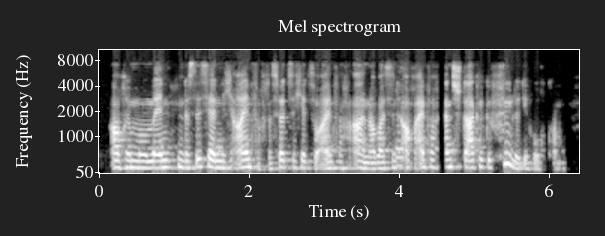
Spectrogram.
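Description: Her ordinary speaking voice at a medium pitch, a woman talks at a fairly quick pace with fairly even intonation and hardly any pauses. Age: 50s. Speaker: filmmaker. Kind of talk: interview.

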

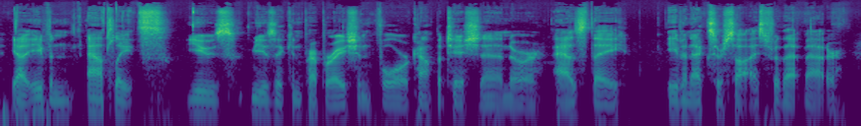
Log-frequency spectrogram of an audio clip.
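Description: A man in a Southern US accent speaks fairly slowly at a very deep, low pitch, with a bright, sharp tone, vocal fry and fairly even intonation, in a dry, close sound with no echo. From US South (Mississippi). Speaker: podcast host. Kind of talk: casual chat.

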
